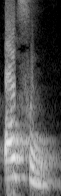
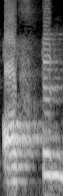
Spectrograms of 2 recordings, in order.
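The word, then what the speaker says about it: often: अक्सर ऑफ अब देखिए ट्रेडिशनल इंग्लिश में इसको ऑफ बोला जाता है टी साइलेंट था अब मॉडर्न इंग्लिश में ऑफ्टन बोला जाता है तो वो आपकी इच्छा पर डिपेंड करता चाहे आप ऑन बोलो चाहे ऑफ्टन बोलो बोथ आर करेक्ट तो माय वच ऑन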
